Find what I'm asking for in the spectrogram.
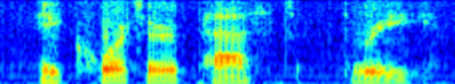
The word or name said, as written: quarter past 3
